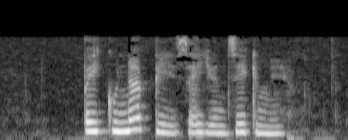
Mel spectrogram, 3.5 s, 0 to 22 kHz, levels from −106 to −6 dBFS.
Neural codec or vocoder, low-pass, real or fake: none; 7.2 kHz; real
